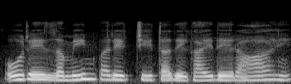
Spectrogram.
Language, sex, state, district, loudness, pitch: Hindi, female, Madhya Pradesh, Bhopal, -13 LUFS, 200 Hz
